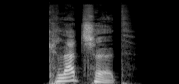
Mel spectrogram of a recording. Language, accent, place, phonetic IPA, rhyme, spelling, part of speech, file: German, Germany, Berlin, [ˈklat͡ʃət], -at͡ʃət, klatschet, verb, De-klatschet.ogg
- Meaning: second-person plural subjunctive I of klatschen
